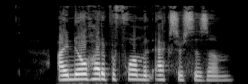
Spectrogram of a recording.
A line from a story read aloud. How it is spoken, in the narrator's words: shouts through the floorboards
